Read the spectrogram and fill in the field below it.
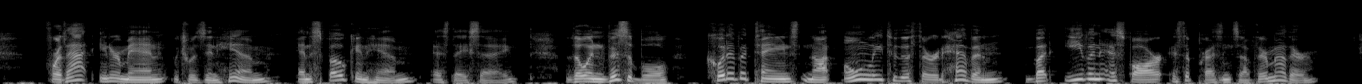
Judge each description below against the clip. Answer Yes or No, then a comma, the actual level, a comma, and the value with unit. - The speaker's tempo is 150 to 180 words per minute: Yes, average, 160 wpm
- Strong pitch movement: Yes, wide, 7.1 semitones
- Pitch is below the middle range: Yes, low, 120 Hz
